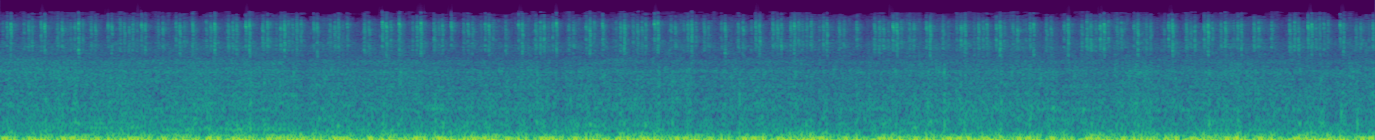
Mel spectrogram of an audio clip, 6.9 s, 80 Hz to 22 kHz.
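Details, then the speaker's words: 1948 Ford Super Deluxe Woody Wagon, H&H flathead V8 with a cam, 3-on-the-tree: deep heavy V8 idle with a slightly lumpy, loping cam beat, even and strong; healthy engine. "You can hear the cam in it right now. I'm going to have him rev it up so you kind of get a feel."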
